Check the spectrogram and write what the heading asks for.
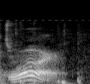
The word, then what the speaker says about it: drawer: A drawer. Drawer. We kind of say it, it's spelled drawer, but we say it drawer. Drawer. Okay. It kind of sounds like drawer. Okay. We don't really pronounce the W.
